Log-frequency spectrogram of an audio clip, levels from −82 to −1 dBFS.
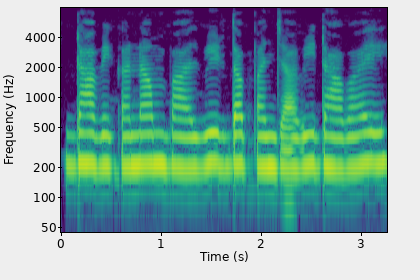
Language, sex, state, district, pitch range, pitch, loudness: Hindi, female, Madhya Pradesh, Bhopal, 200-215 Hz, 205 Hz, -16 LUFS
